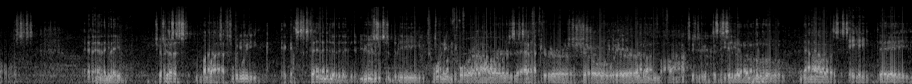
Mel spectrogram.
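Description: From the start, the writing side and the reading side of the playback ring buffer have drifted out of step, so they cross inside every period. That is buffer tearing. Roughly half of each buffer still carries audio left from the previous pass, around 70 ms stale, butted against fresh material with hard joins at both edges. Those joins repeat at 25 Hz, giving a continuous rough rattling buzz that rides on the sound and drops away whenever the signal does.

At 6.55 s the level steps down abruptly by about 5 dB and holds there until 6.73 s. This is a sudden gain jump, most likely a digital gain setting or bit shift applied without a ramp. Because the change lands between adjacent samples, the sound and its background noise drop together in a single step rather than fading, so the transition is heard as a blunt, momentary dip in loudness.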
